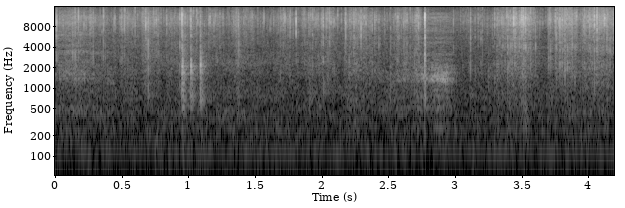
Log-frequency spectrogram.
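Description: Bubble wrap crinkling under the laptop, with scattered small clicks as a flat-head screwdriver pries at the plastic screw covers on the screen bezel.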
